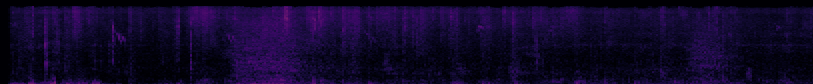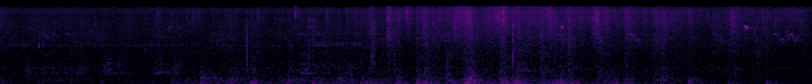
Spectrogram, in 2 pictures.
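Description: Hooves of a young foal and her mare moving on the dirt footing of an indoor arena: a scattered run of soft hoofbeats, with a louder rushing noise about two seconds in and again around seven seconds.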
